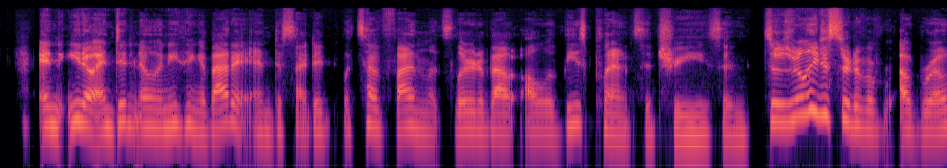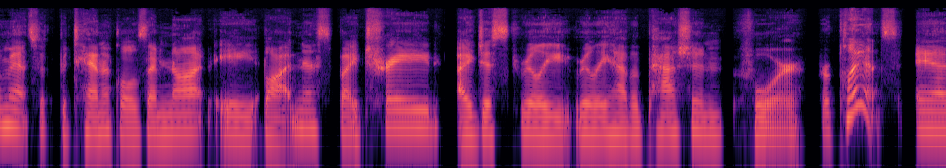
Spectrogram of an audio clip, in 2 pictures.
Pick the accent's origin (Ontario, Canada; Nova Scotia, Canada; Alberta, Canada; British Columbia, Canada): British Columbia, Canada; I grew up in British Columbia and really kind of in the wilderness.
